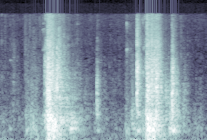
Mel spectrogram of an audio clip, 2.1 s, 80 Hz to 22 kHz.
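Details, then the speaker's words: Peugeot Speedfight moped at about 20,000 miles, pre-MOT check, front end pushed down: two harsh creaking, scraping bursts about a second apart. The front suspension spring is worn out, an instant MOT failure. "is suspension completely done front and showing how to test these before an MOT pre MOT but that was gone you know all that is is spring you hear me instant failure"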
